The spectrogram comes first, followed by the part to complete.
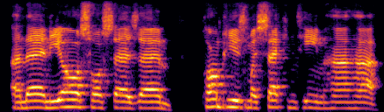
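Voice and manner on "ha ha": ordinary delivery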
